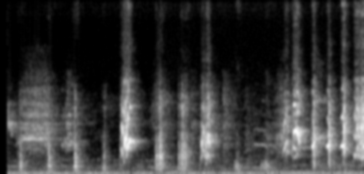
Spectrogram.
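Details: Javan myna in a loud, varied training lure song: harsh squawks, clicks and short rising whistles burst out in quick irregular runs, with a brief whistled note near the middle and a faint low hum beneath.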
